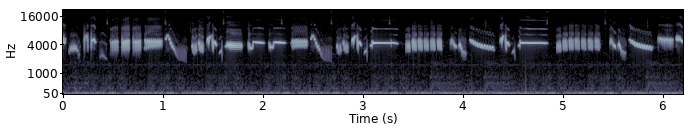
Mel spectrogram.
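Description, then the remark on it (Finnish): A skylark pours out a continuous, rapid stream of high warbling, trills and whistles, bright and unbroken, against a quiet open background with no voices. “Minulle tulee ensimmäiseksi mieleen kiuru, eli leivo, joka riemullisesti laulaen kohoaa taivaan sineen.”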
